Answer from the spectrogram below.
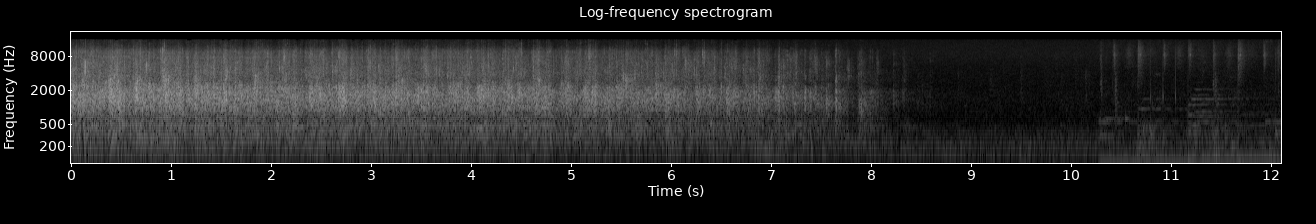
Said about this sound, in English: Please give a round of applause to Ian Deal and Nicole Miller for their work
